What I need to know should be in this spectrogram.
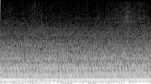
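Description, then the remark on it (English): Steady low rumble of road noise inside a moving car, a constant engine hum and tire drone filling the cabin with no voices. “Whatever, you're in the car with me.”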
